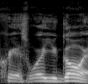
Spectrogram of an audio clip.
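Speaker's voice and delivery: acted, all-out, high, loud screaming. Chasing a guy named Chris, the speaker retells screaming after him. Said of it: "I'm like screaming".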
